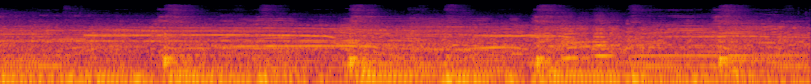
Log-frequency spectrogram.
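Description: Upbeat parade music with a steady beat, with people in the crowd whooping and cheering over it.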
